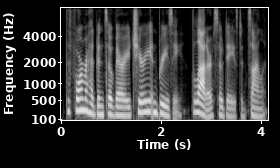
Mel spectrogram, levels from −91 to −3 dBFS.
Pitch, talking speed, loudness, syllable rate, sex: 190 Hz, 215 wpm, -19 LUFS, 5.6 syllables/s, female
